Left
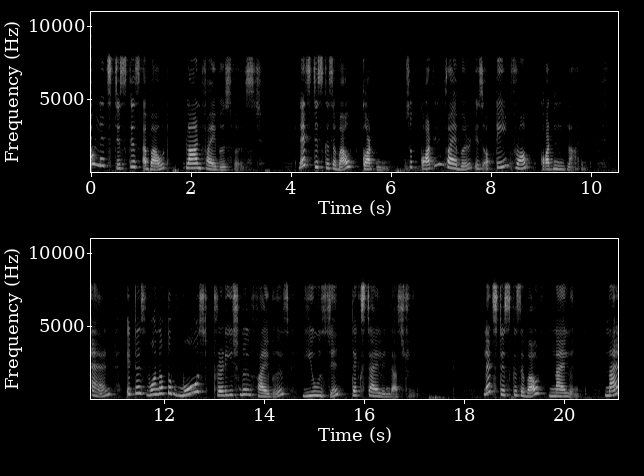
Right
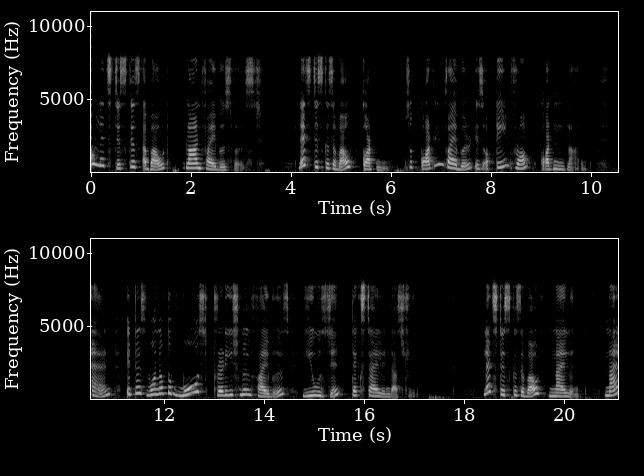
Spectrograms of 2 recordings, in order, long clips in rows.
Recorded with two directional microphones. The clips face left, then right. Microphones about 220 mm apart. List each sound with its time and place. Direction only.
0.0 s a woman's voice: 30° right (ahead or behind)
18.3 s a woman's voice: 35° right (ahead or behind)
